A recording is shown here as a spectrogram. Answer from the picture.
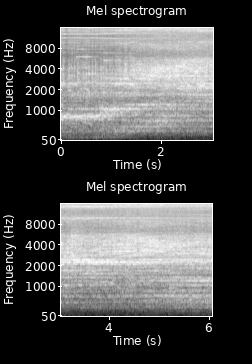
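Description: Loud, dense wash of distorted sound from a live rock band's amplifiers, with a few faint sustained tones and no clear beat.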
